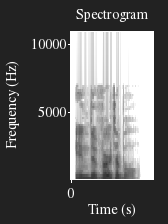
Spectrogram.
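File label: "indivertible", British English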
